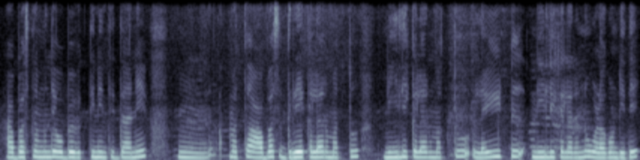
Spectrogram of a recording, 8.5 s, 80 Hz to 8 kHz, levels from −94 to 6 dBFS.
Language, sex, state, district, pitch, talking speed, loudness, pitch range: Kannada, female, Karnataka, Koppal, 255 Hz, 145 wpm, -18 LUFS, 245-270 Hz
